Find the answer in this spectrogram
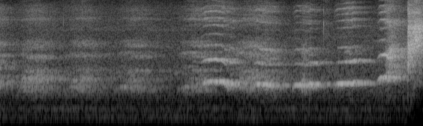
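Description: Baby monkey crying in a series of thin, high coos and whimpers. They are short at first, then longer and louder drawn-out calls from about halfway through, as it is left alone in its basket.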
